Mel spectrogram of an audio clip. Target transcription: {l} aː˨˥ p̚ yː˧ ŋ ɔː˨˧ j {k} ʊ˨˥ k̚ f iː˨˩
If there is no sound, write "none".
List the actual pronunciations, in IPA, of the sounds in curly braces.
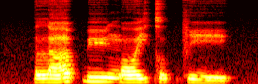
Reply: l, k

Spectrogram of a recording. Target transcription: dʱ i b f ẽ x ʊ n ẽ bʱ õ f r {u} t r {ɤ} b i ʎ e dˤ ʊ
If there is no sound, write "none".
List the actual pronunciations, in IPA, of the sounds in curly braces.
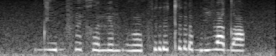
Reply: u, ɔ

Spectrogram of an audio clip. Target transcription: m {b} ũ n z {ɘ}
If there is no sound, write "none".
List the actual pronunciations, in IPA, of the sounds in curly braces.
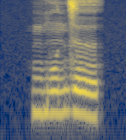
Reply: b, ɘ

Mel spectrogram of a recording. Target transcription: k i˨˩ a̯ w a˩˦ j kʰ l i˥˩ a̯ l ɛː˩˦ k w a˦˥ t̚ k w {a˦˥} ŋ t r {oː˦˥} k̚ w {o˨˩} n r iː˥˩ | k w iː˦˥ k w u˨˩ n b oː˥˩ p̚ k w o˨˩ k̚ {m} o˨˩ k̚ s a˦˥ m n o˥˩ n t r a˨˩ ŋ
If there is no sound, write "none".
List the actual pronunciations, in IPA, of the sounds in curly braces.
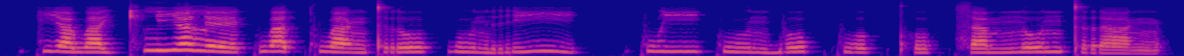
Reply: a˨˩, oː˦˥, u˨˩, pʰ

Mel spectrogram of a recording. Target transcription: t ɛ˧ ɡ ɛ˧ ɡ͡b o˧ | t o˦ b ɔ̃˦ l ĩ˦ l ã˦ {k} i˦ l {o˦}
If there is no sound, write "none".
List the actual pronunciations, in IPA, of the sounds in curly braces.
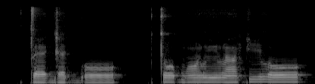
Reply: k, o˦

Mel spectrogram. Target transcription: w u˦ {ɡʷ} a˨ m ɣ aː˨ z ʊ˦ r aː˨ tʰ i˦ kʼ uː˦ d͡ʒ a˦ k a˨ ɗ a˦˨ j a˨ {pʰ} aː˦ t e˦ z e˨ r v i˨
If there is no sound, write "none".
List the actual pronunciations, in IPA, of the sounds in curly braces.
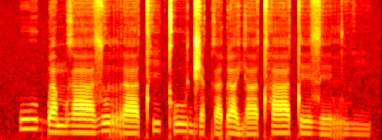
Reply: ɡ͡b, tʰ

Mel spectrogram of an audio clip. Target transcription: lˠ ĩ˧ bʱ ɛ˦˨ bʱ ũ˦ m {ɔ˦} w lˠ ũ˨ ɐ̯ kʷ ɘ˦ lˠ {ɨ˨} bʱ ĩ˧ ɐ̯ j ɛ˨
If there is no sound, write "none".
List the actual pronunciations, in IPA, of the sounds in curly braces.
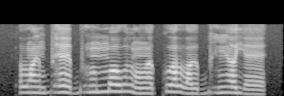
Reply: ɔ˦, ɨ˨

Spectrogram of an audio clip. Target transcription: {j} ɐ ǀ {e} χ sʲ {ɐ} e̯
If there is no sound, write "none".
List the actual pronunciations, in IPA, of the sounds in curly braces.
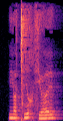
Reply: j, i, ɐ

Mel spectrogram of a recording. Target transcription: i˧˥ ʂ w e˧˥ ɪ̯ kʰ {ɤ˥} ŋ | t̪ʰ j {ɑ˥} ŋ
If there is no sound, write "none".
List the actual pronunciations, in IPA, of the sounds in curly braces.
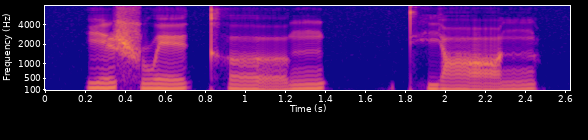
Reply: ɤ̰˨˩˦, ɑ̰˨˩˦

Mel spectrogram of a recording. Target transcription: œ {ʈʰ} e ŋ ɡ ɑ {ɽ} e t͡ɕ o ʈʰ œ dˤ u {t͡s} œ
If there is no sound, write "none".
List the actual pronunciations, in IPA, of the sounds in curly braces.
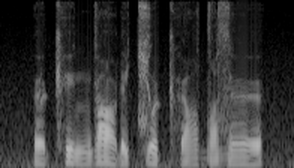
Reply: ʈʰ, ɽ, z

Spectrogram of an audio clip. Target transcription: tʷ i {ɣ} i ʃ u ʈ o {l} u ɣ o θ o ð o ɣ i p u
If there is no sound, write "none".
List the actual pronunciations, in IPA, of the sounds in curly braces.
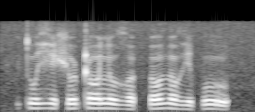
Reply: ɣ, l

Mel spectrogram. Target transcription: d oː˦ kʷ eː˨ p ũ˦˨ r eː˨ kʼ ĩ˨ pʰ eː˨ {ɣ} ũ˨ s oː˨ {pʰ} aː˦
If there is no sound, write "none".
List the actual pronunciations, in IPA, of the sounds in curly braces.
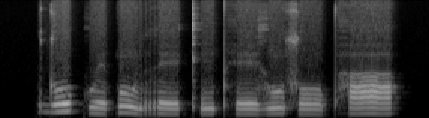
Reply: ɣ, pʰ

